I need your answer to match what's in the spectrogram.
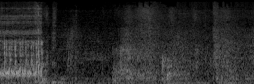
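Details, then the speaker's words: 1989 Yamaha YZ250 two-stroke dirt bike, right side crankcase half being stripped: brief clatter then low gritty purring rasp as the completely failed crank bearing is turned by hand; rough worn bearing. "this is the bearing that completely went you can hear how bad that sounds in there but we are going to get the transmission out"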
